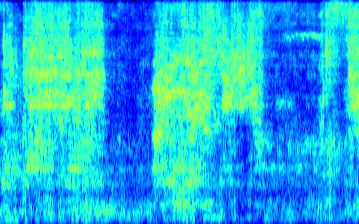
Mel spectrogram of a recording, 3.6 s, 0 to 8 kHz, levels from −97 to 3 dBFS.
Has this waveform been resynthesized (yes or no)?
yes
